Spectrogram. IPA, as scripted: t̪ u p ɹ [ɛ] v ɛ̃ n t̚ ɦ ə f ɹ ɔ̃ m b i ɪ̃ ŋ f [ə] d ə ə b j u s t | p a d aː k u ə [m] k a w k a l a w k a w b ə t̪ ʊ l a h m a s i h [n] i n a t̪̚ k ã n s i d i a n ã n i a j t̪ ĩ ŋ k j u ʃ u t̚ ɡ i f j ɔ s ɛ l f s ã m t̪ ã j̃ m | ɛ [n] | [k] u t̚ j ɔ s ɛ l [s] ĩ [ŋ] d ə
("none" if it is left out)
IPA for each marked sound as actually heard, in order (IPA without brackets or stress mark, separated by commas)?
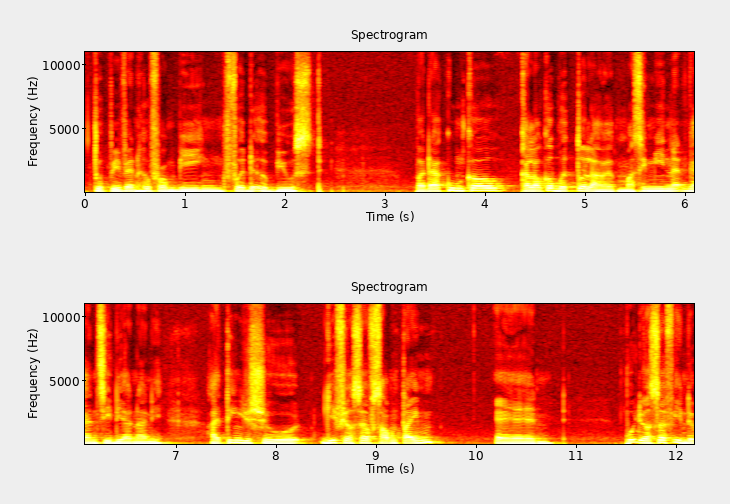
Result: i, ə, ŋ, m, n, p, f, n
